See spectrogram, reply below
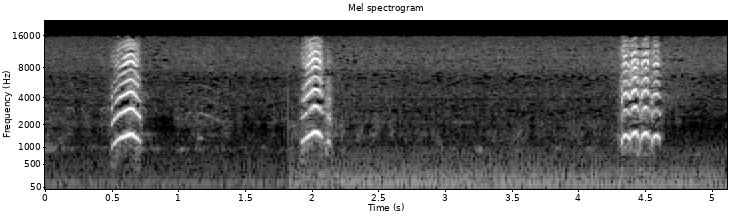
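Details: Black-tailed godwit calling: three loud separate calls, each a short nasal note with stacked overtones rising then falling, spaced irregularly over five seconds against a quiet background hum.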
